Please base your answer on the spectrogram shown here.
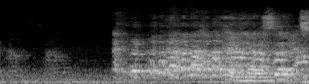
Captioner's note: laughter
